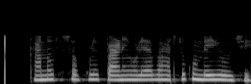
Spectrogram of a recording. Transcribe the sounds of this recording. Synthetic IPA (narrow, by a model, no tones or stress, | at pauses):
kʰanɔɾusɔpuɭepaɽ̃ioɭijabaɦaɾt͡ʃukuɳɖejɦewt͡ʃʰi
